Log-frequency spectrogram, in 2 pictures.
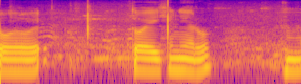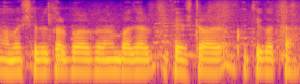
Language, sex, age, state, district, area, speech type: Assamese, male, 18-30, Assam, Barpeta, rural, spontaneous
